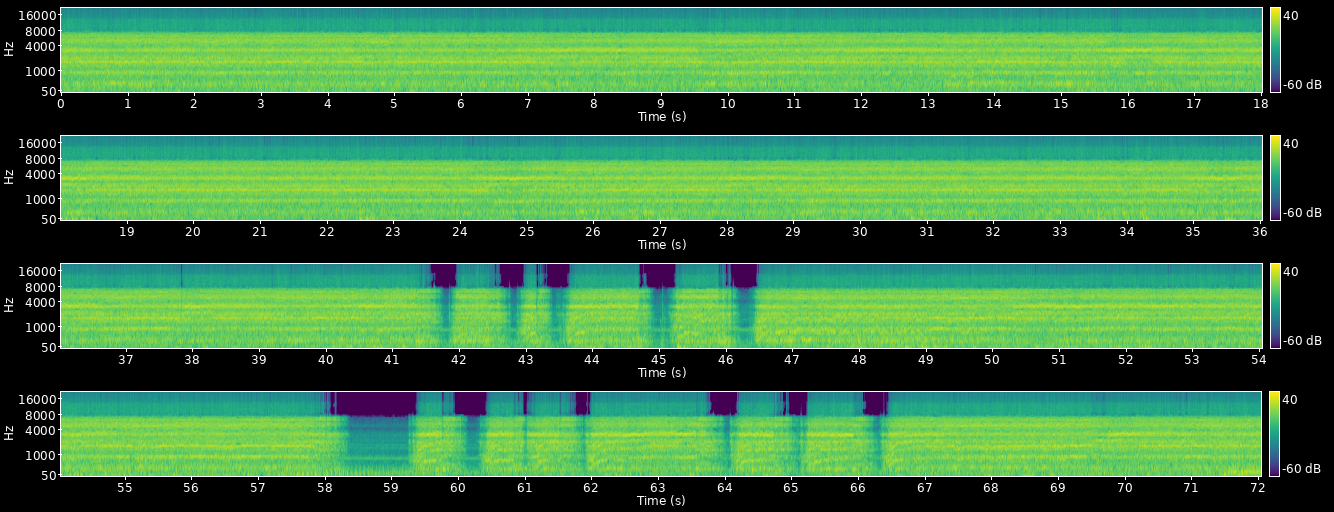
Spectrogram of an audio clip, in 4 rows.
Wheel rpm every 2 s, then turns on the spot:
230, 230, 230, 230, 230, 220, 220, 230, 220, 230, 230, 230, 220, 230, 230, 230, 230, 220, 220, 220, 190, 70, 120, 140, 210, 210, 230, 220, 210, 30, 100, 170, 90, 160, 210, 230.
44-46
